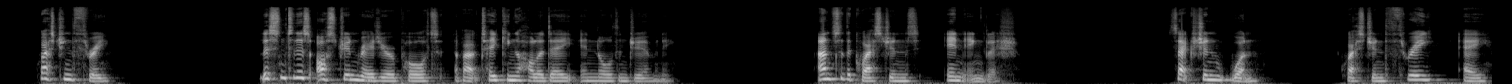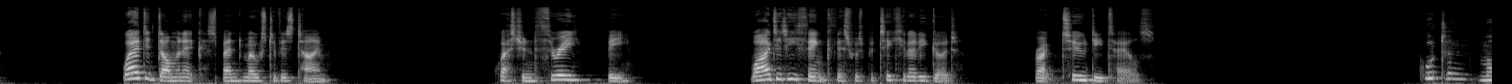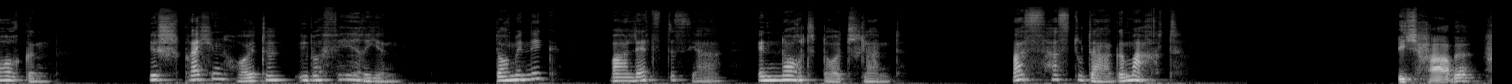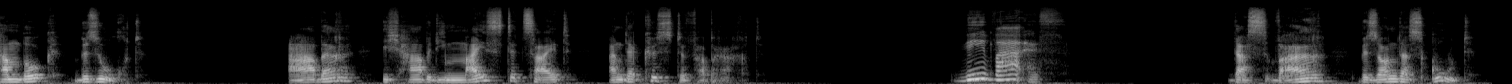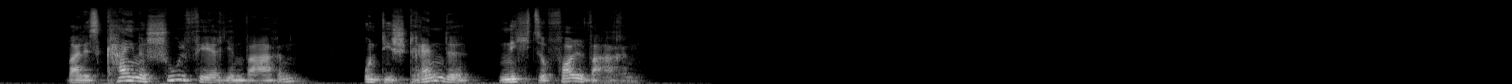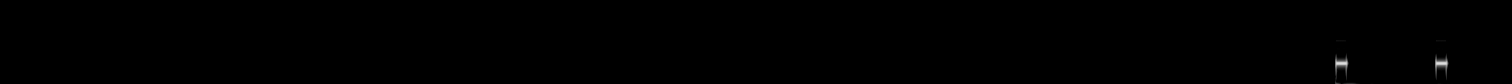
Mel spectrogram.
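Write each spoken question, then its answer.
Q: Where did Dominic spend most of his time?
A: On the coast

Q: Why did he think this was particularly good?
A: It wasn't the school holidays and the beaches weren't so full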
